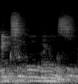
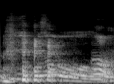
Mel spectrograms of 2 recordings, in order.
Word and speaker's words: Ixil: I'm not even going to try to pronounce his name. It's YXIL. Ixil. Yep. Ixil.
